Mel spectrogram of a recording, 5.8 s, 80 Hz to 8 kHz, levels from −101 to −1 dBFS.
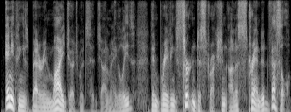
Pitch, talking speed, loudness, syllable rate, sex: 100 Hz, 175 wpm, -21 LUFS, 5.3 syllables/s, male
